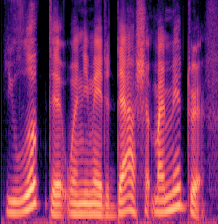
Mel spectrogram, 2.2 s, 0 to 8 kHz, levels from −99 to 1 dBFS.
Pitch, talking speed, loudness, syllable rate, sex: 165 Hz, 300 wpm, -17 LUFS, 6.2 syllables/s, female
